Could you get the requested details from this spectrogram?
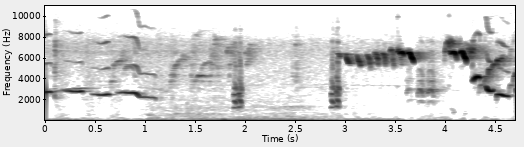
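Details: Sooty-headed bulbul singing in full 'isian' style at night: two drawn whistles, scattered scratchy clicks, then a long bright rapid warble of high chirping notes.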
